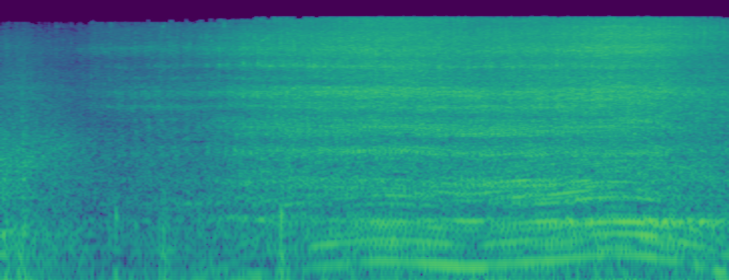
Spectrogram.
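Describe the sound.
A car drives in at the gates of a new purpose-built housing complex. Its low engine rumble is faint at first and grows louder after a few seconds, then holds steady to the end with no talk.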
